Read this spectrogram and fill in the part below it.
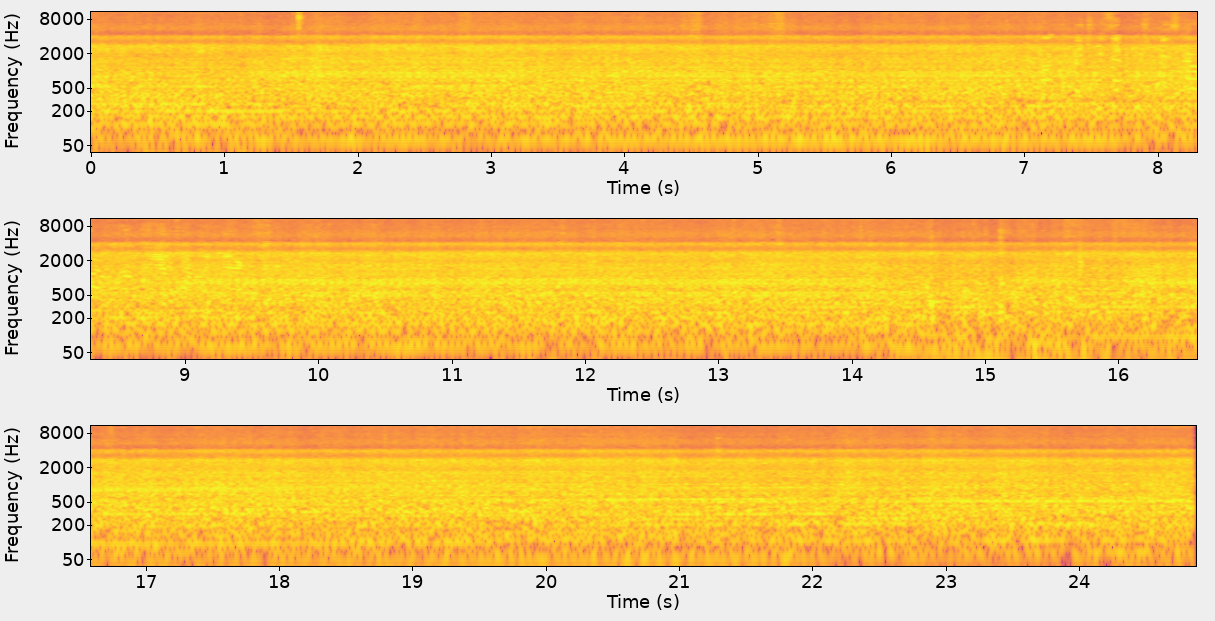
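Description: Tyres roll on asphalt with a steady hum.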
